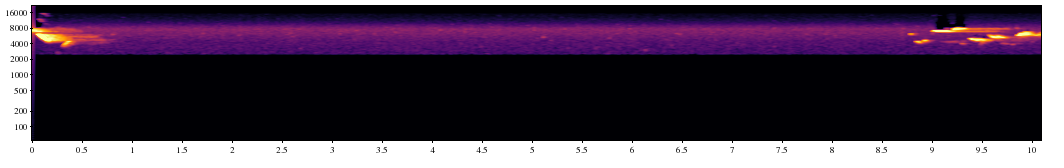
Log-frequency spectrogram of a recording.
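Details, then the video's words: Eurasian wren singing from its song post in a forest in western Japan on 31 March 2013, in two short bursts of high, rapid tumbling trills and twitters at the start and near the end, with quiet between. "ミソサザイ（Eurasian Wren）のソングポスト／さえずり"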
